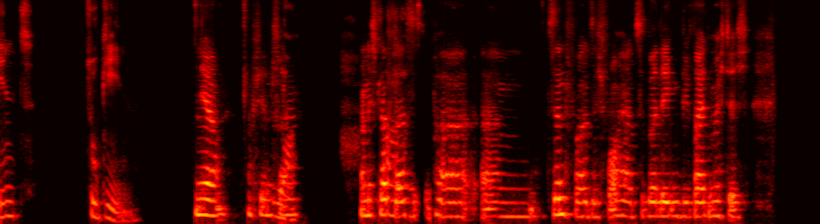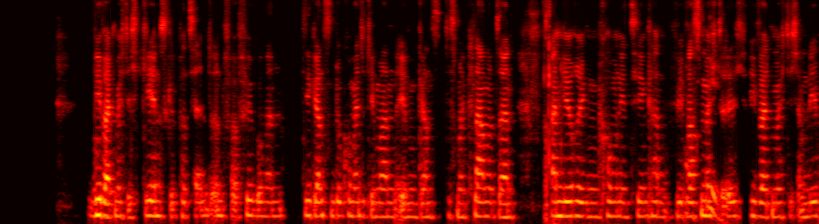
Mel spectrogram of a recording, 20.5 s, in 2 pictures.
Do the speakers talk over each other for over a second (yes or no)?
no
